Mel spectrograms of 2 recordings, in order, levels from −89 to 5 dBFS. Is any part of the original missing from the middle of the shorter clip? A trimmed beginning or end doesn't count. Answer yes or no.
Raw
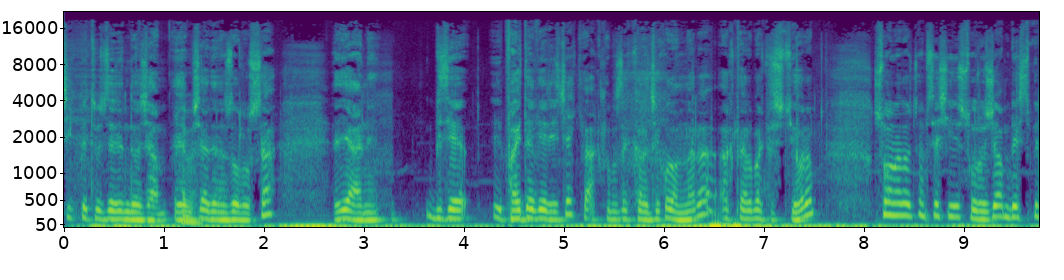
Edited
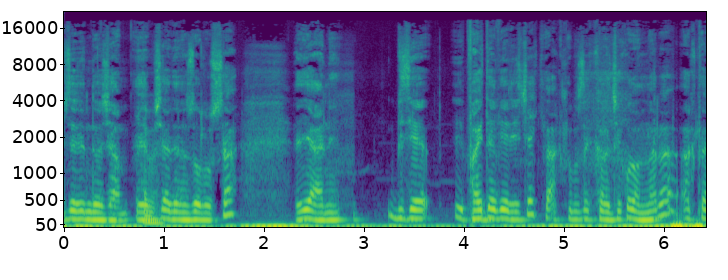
no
